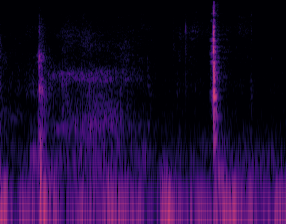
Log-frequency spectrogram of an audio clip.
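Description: Two faint sharp clicks over low background noise, the louder one about one and a half seconds in.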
